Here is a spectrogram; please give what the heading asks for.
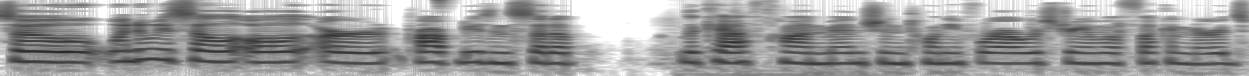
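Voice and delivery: plain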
